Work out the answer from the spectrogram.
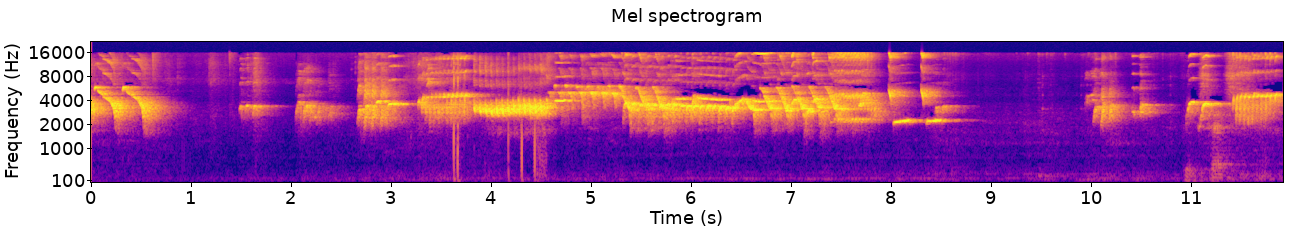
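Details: Four caged Yorkshire canaries, Romeo FOI colour, in full song in Indonesia on 20 December 2020; long sustained high trills and rattling rolls run almost continuously, with a thin whistled note near the end before the trilling resumes.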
